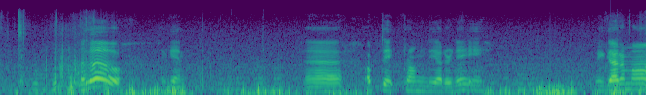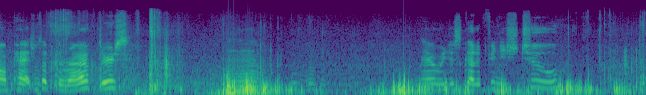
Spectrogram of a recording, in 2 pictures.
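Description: A woman talks casually close by.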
